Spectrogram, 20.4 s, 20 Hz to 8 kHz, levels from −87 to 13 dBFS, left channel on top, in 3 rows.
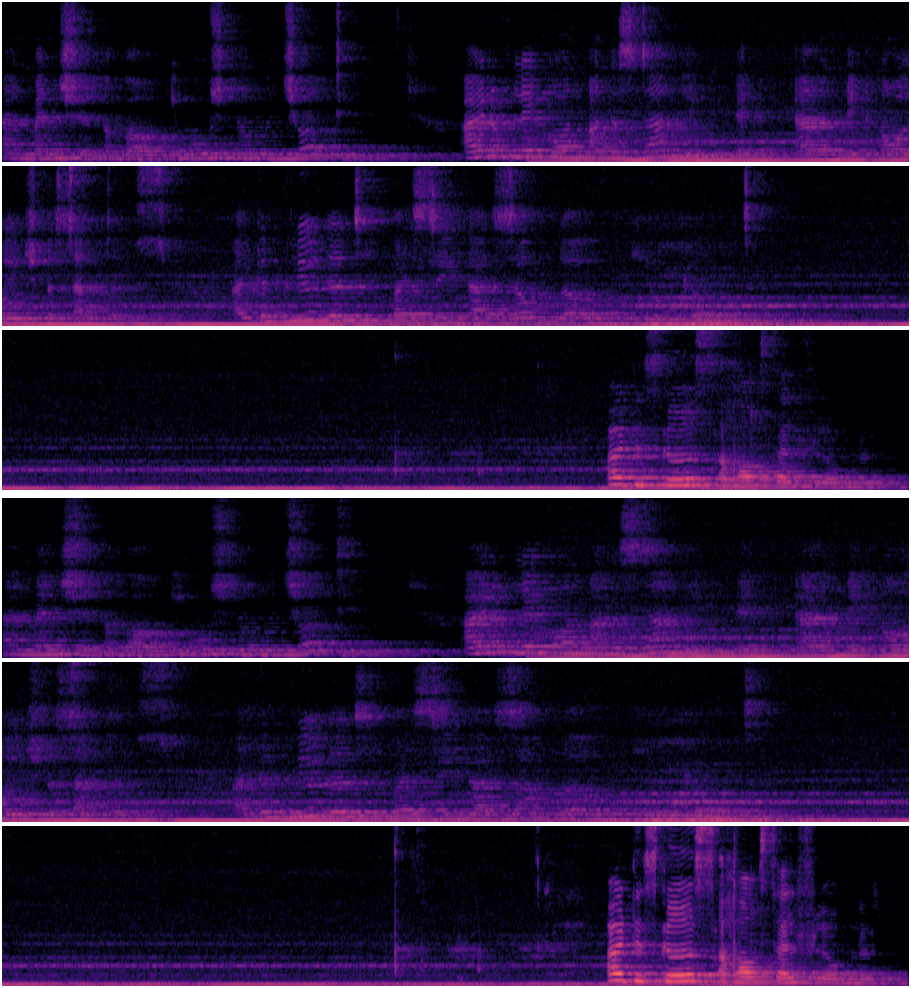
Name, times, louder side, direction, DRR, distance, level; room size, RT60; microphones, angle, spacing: voice 1, 0.0-2.8 3.0-5.7 5.9-12.4, equal, 60° left, -1 dB, 1.5 m, -45 dB
Accelerating revving vroom, 3.9-19.3, left 1 dB, ahead, 1.2 m, -42 dB
voice 2, 18.2-20.2, right 5 dB, 80° right, 12 dB, 0.4 m, -31 dB
7.3 x 4.8 x 6.5 m, 2.3 s
head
